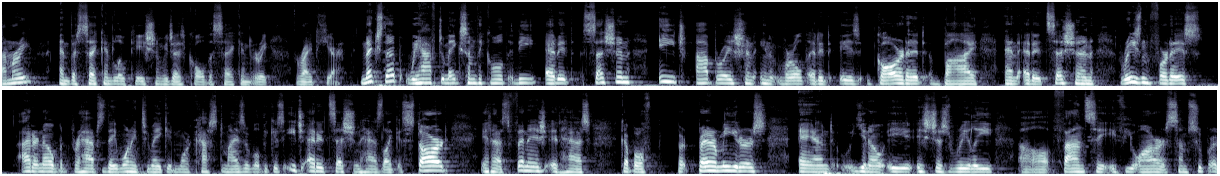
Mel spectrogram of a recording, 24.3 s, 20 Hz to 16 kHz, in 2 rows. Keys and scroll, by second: 3.5 ctrl+v.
